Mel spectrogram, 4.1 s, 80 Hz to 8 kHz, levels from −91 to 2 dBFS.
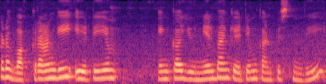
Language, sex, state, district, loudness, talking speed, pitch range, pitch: Telugu, female, Andhra Pradesh, Visakhapatnam, -15 LUFS, 175 wpm, 210-235 Hz, 220 Hz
